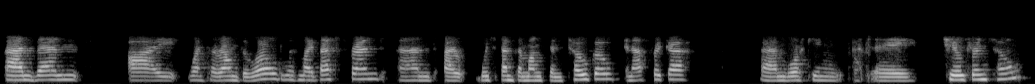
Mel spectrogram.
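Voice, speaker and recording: A woman's voice: mid-range voice, a little slow, no echo. Icelandic woman on a tinny line. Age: 30s. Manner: relaxed, plainspoken storytelling. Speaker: guest. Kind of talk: casual interview chat. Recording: dry, tinny phone-like line.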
